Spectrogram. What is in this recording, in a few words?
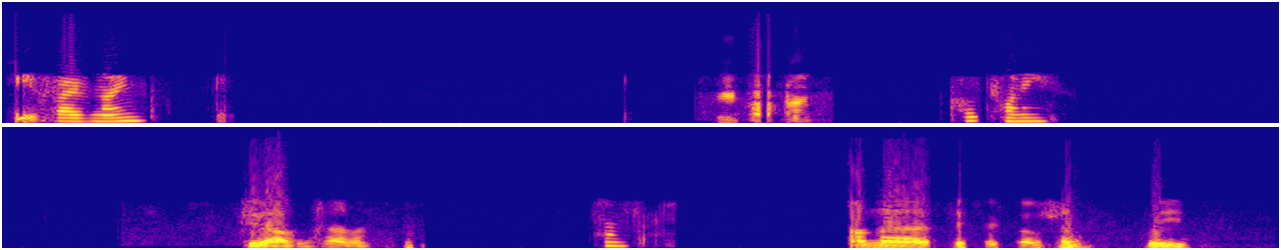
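Lakes Sheriff Lake Patrol, scanner audio trunk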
